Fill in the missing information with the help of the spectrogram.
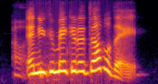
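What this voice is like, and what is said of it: Slight valley girl accent. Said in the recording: “had a little accent with that? Like a little valley girl.”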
